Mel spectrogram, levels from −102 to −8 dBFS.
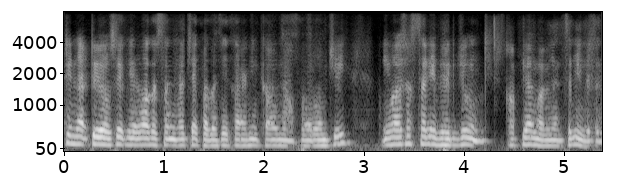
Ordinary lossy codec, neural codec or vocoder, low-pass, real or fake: none; codec, 16 kHz, 1 kbps, FreqCodec, smaller model; none; fake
